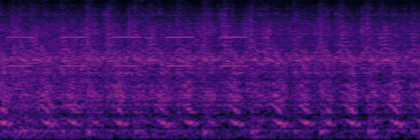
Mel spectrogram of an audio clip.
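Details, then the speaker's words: Mercedes Sprinter during no-start diagnosis, after disconnecting a control module, ignition tumbler suspected: starter cranks in even steady chugs about four a second but never fires; crank sounds slightly different than before. "so nothing's happening but the way it's starting it sounds to me like it's a little bit different than it was before"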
